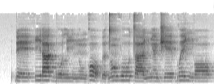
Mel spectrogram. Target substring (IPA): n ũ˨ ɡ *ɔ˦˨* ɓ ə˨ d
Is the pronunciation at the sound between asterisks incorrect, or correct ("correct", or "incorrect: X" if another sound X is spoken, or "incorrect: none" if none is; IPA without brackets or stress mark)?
correct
